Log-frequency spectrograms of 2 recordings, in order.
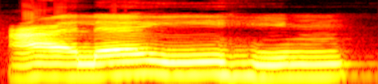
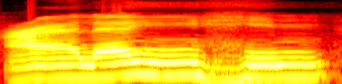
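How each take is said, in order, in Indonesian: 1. Bunyi h tertelan dan hampir tidak terdengar. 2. Bunyi h diucapkan dengan jelas. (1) "Jangan sampai alaihim ini bacanya alaihim" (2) "Harus jelas"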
